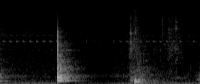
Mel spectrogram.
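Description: Plastic acrylic paint bottles being handled at the shaker's PVC holder: a sharp click about half a second in and a duller knock a little later.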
